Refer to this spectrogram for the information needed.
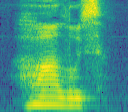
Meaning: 1. synonym of гі́лка f (hílka, “branch, twig”) 2. branch, domain, field, sphere
- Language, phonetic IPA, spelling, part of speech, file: Ukrainian, [ˈɦaɫʊzʲ], галузь, noun, Uk-галузь.ogg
